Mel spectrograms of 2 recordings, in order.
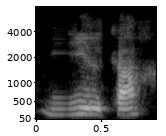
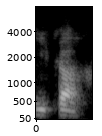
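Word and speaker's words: יקח: for the he form, it would have been like yilkach, that with over time they just stopped pronouncing the lamed. Yeah. Instead of saying yilkach, they just stopped saying it and they said yikach.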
